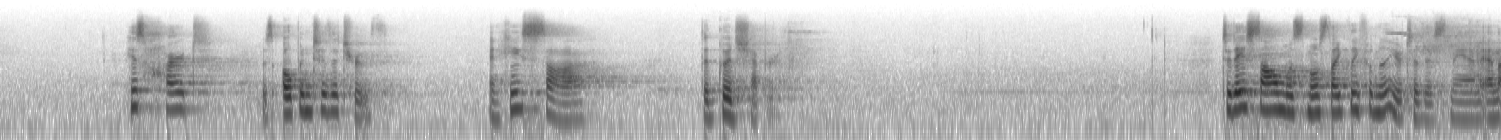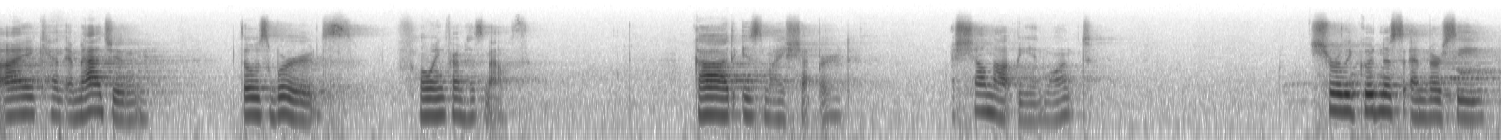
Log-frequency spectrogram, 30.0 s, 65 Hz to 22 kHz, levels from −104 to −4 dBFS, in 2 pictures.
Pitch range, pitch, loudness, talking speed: 165-220 Hz, 190 Hz, -34 LUFS, 90 wpm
